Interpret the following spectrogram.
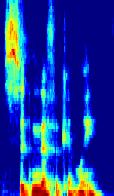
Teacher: So the unstressed syllables can have a schwa or a light I. They're just very short, lax vowels, significantly.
